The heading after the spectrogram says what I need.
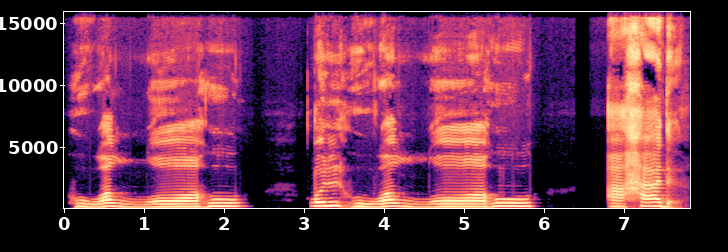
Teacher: ہا حلق کے درمیان سے اور دال پر کلکلا کریں گے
